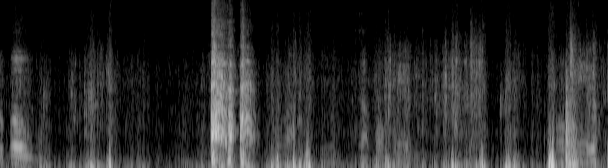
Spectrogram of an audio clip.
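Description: Indistinct voices in short bursts, loudest about two seconds in.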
